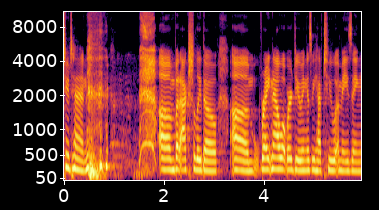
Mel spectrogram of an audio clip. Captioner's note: laughing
